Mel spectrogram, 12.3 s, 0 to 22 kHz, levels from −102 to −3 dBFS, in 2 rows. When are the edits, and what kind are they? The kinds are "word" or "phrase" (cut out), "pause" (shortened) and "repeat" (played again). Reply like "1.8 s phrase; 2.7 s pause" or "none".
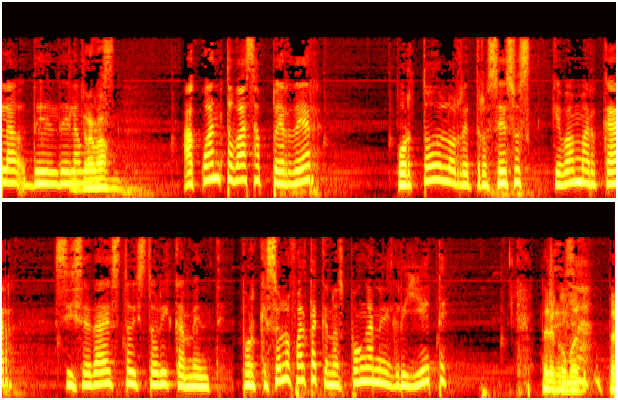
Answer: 8.4 s pause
